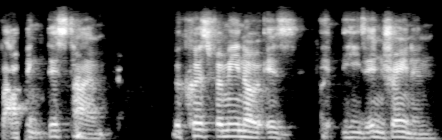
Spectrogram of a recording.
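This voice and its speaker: A man hosting a casual football livestream, rambling and excitable, reading out chat messages. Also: mid-range voice, a little slow, highs cut off. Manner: excitable, rambling, London slang. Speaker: livestream host.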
